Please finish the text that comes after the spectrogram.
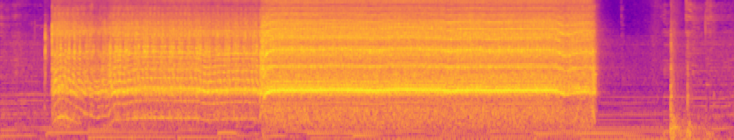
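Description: A power drill bores a small hole in the center of a part, whining steadily for about five seconds and rising in pitch partway through, then stopping, with a clatter afterward.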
